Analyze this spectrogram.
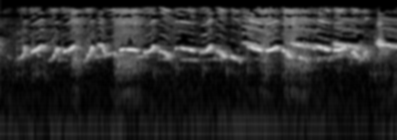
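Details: Hà Nội caged tame Chinese hwamei pours out a lively run of clear whistled notes, each quickly bending up and down, chained almost without a break for five seconds.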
